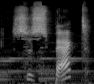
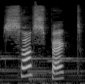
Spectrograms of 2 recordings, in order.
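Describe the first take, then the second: First: The stress is on the second syllable. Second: The stress is on the first syllable. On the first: It means to believe something is true. "to believe that something is true" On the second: It names a person thought guilty of a crime. "someone who the police believe may have committed a crime"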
